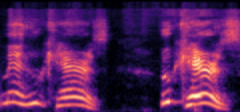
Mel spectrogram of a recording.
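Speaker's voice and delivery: soft, high, breezy, unbothered, dismissive tone. Responding to another speaker's angry rant in a carefree tone. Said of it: "in more of a tone that's a little bit more carefree".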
